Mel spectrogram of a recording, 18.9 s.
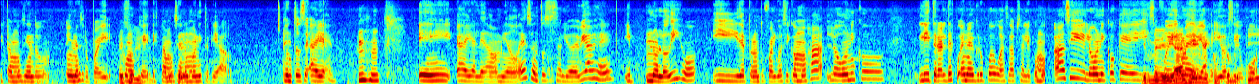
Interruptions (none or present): present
